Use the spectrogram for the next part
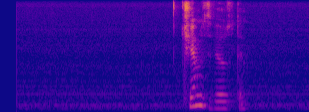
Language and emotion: Russian, neutral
